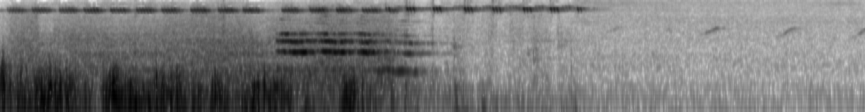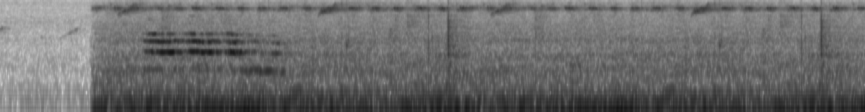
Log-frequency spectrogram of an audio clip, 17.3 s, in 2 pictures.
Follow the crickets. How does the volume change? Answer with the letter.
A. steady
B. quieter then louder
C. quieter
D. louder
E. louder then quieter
B.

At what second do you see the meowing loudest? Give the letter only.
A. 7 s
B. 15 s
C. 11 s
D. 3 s
D.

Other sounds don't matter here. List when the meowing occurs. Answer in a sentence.
The meowing can be heard from 2.8 to 4.2 s and from 10.1 to 11.6 s.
